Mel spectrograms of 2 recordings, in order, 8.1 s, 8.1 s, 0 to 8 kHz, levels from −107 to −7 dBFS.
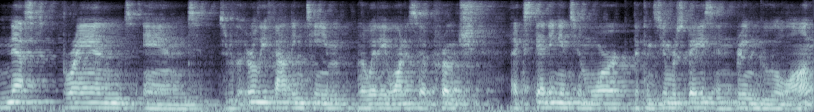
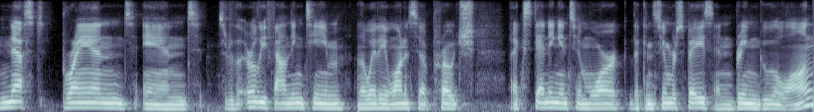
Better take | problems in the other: second | background sound (Idling / Motorcycle); 19 dB below the speech // room echo; dies away in 0.8 s

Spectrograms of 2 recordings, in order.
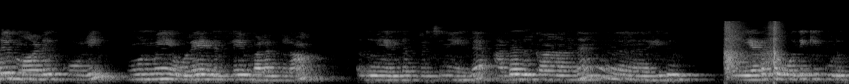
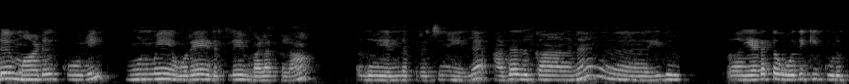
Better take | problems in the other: second | background sound (Clapping); 16 dB below the speech // room echo; dies away in 0.6 s

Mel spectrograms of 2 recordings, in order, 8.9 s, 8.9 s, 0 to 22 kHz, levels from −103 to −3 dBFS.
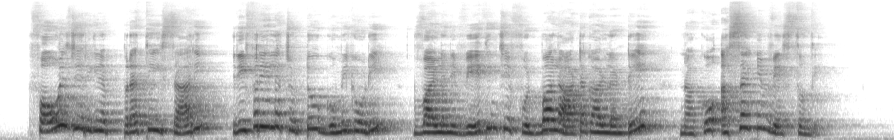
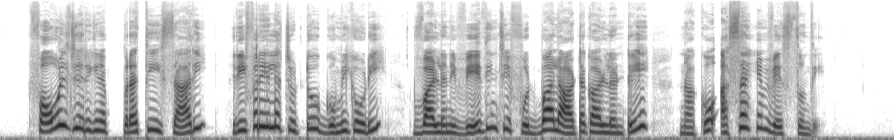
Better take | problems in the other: second | room echo; dies away in 0.6 s

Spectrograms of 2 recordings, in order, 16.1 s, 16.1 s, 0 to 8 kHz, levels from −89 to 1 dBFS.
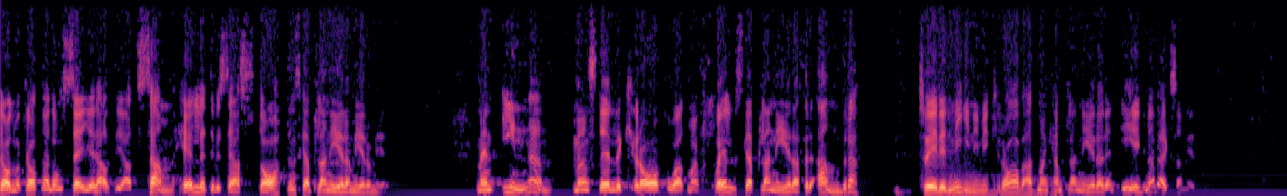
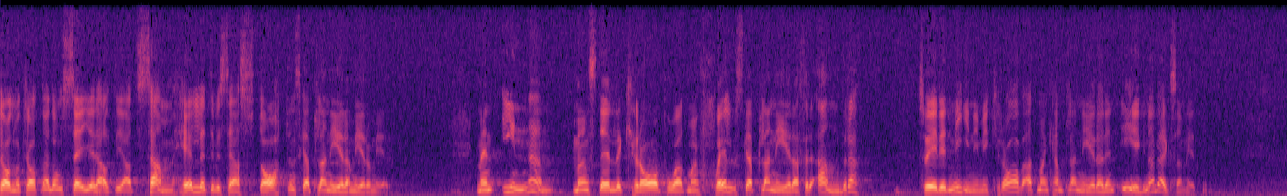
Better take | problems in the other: second | noise reduction (classical method spectral subtraction)

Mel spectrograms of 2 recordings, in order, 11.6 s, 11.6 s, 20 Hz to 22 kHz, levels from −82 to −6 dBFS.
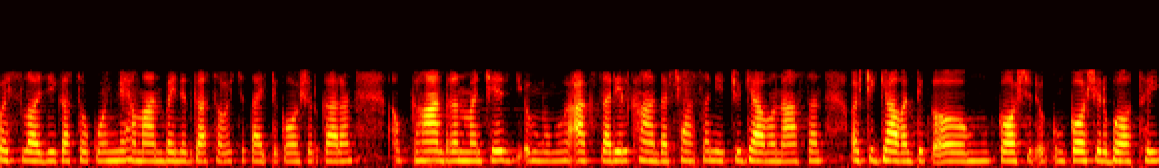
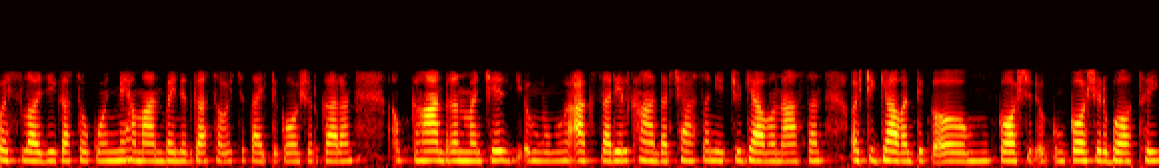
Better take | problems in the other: second | noise reduction (neural separator model SepFormer DNS4)

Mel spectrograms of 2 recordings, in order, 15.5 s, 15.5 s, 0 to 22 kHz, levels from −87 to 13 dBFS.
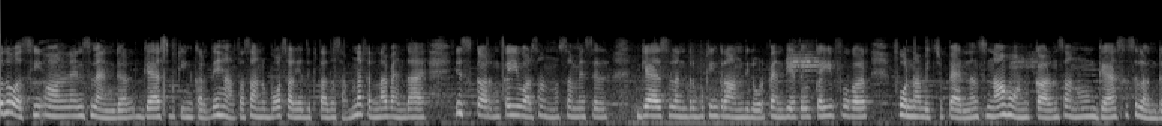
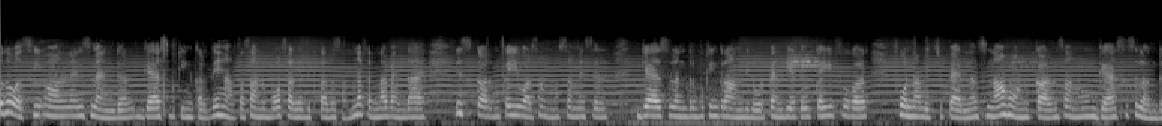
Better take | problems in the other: first | background sound (Trumpet); 14 dB below the speech

